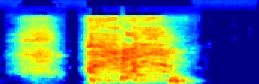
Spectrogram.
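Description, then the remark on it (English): A quick breathy intake is followed by one harsh, raspy cough from a person who has a cold, fairly loud, with no talking around it. “excuse me, I'm going to be intermittently coughing and spluttering throughout this because I'm full of cold, but we'll uh, we'll edit that after.”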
